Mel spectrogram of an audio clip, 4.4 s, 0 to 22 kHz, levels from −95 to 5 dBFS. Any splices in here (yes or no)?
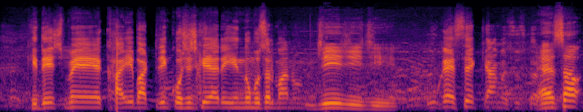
no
